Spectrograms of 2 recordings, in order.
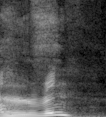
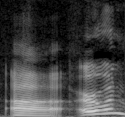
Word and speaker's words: Erwin: So the German anthropologist you're talking about, his name was Erwin Baltz. I guess how would you pronounce that? Would Irvin Baltz? Irvin. That's not German. My German that was attempt. Very good. Erwin Baltz.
